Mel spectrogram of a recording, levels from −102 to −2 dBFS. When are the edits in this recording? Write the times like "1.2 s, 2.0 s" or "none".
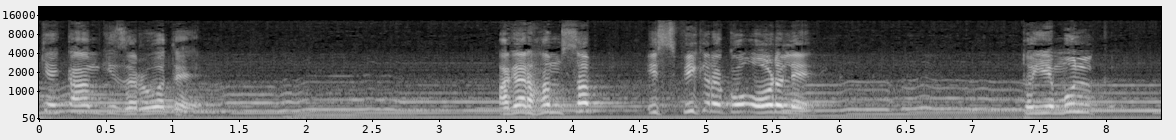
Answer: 1.2 s, 3.4 s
